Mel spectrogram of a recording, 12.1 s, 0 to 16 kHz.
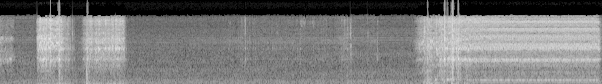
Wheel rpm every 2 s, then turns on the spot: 80, 50, 10, 10, 170, 270.
4-8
